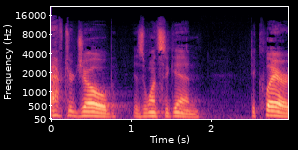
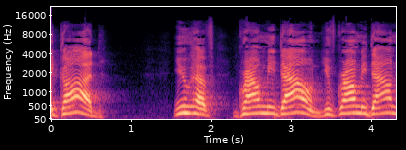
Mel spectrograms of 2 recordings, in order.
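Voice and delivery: anguished cry; 7 semitones higher than usual. Acted. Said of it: "to cry out to God".

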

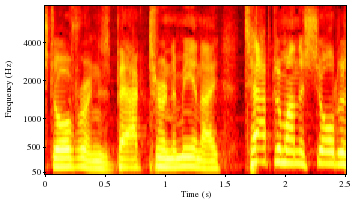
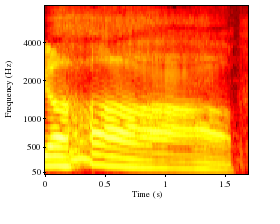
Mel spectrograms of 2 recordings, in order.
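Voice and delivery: long, falling, low groan; imitated groan sliding slowly downward; dazed groan; 8 semitones lower than usual. Rider sliding down the wall after crashing, long groan. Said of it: "slid down and went like".

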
